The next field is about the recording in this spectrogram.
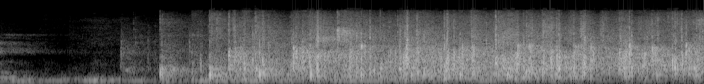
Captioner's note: applause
